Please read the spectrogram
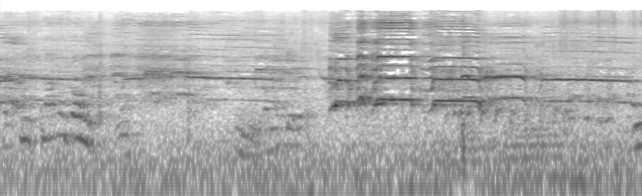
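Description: Several gamecock roosters crowing, with faint crows in the first few seconds and overlapping, louder crows for about two seconds from about three seconds in.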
